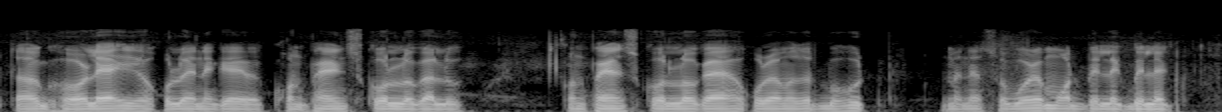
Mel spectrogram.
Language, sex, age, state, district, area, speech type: Assamese, male, 18-30, Assam, Charaideo, rural, spontaneous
